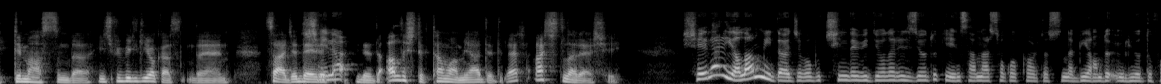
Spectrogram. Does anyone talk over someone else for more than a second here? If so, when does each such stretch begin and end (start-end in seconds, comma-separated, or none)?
none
